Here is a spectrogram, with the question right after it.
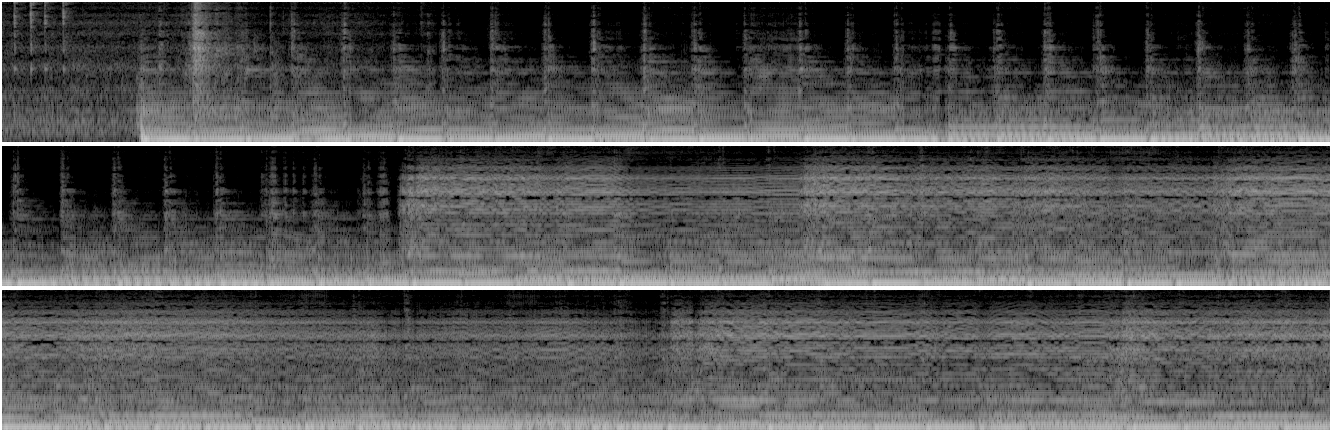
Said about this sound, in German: Wir hören jetzt etwas Musik zur Auflockerung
